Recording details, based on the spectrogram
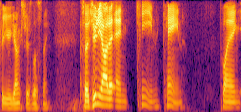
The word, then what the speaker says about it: Juniata: Juniata. – Juniata? Really? There's no E. How do you get a U sound with no E? – You use the Native American pronunciation for the river that it sits on.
